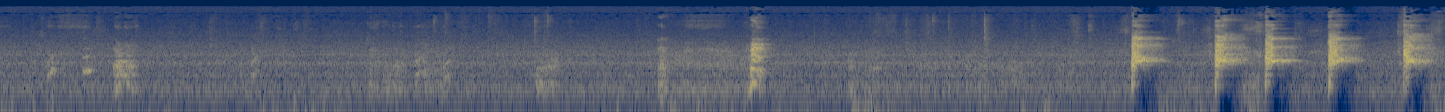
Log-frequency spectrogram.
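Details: Soft yips and faint whimpers from a Shih Tzu build into a quick run of five loud, sharp barks near the end, about one per second, over a low constant hum.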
